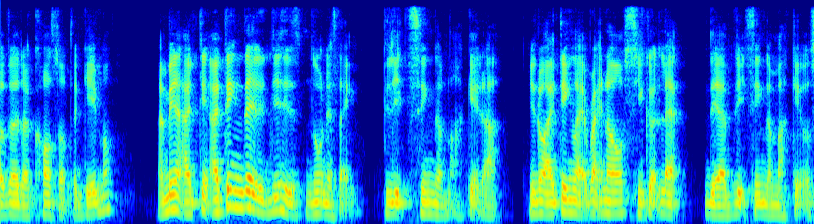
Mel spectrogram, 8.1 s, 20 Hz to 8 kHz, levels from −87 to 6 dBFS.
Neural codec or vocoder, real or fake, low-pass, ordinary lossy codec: codec, 16 kHz, 4.8 kbps, FACodec; fake; 7.2 kHz; none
